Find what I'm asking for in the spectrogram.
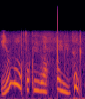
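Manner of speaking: usual speaking voice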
